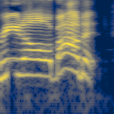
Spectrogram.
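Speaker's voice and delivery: high-pitched, muddled, botched mid-Atlantic accent. Joking with a co-speaker, trying an attempted mid-Atlantic accent. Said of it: "I was going for like a mid-Atlantic sort of thing".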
